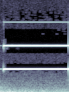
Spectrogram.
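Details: Steady, high-pitched electronic tone from an AED in adult mode during a CPR training demonstration, sounding after a shock is delivered and before the prompt to resume CPR.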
